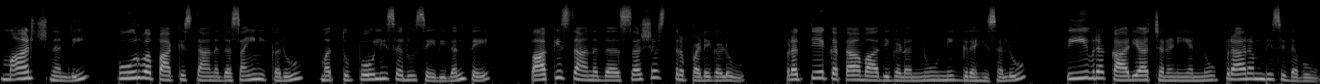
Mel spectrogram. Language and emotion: Kannada, neutral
